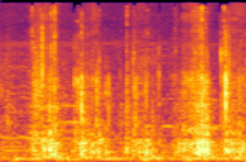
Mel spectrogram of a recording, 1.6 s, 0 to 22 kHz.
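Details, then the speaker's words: 1976 Bally Flip Flop pinball: quick sharp flipper clacks with uneven, sluggish returns; worn flipper linkages with play make some flippers hang up and lose strength, needing rebuild. "you can hear kind of it hangs up. Same with down below here. This one, good. This one, not so good."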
